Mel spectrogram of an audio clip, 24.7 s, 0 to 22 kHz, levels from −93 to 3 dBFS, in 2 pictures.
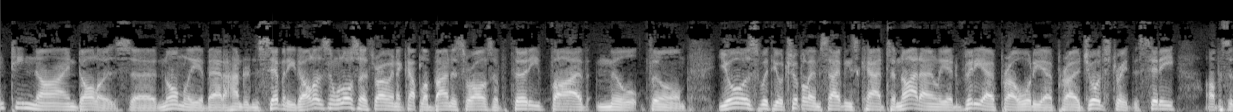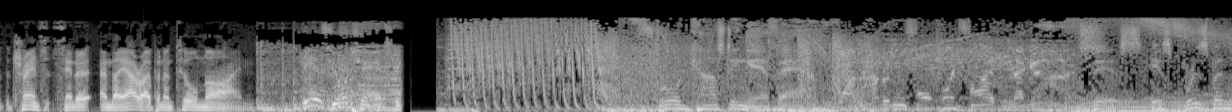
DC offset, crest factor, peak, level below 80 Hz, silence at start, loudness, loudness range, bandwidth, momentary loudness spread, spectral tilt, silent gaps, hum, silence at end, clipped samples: under 0.1%; 14 dB; 0 dBFS; -28 dBFS; 0 s; -15 LUFS; 6 LU; 11.5 kHz; 8 LU; -5.5 dB/octave; none; none; 0 s; under 0.1%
